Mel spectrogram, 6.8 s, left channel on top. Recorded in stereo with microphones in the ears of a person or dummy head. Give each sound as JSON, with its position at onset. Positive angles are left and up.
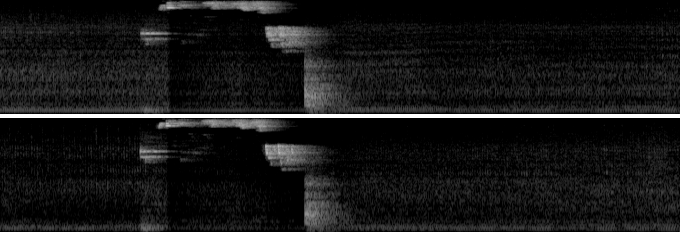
{"t": 1.4, "sound": "a bird", "side_deg": -60, "distance_m": 0.8}
{"t": 3.0, "sound": "knocking", "side_deg": 65, "distance_m": 2.0}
